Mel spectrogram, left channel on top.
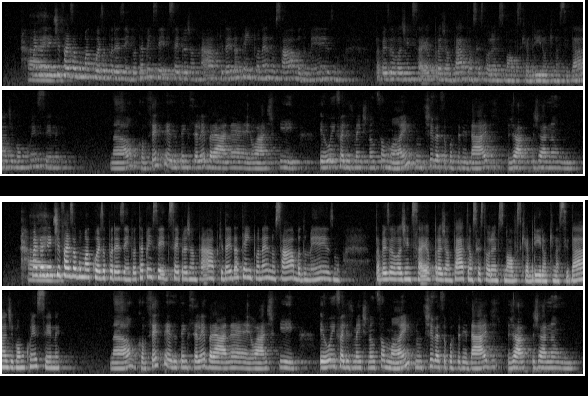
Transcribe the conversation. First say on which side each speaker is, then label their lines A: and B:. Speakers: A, on the right; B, on the right.
A: ai,
B: Mas a gente faz alguma coisa, por exemplo. Eu até pensei de sair para jantar, porque daí dá tempo, né? No sábado mesmo. Talvez eu- a gente saia para jantar. Tem uns restaurantes novos que abriram aqui na cidade. Vamos conhecer, né?
A: não, com certeza tem que celebrar, né? Eu acho que eu, infelizmente, não sou mãe, não tive essa oportunidade, já, já não,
